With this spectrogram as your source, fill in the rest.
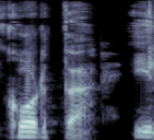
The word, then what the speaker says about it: live: Live que significa Vivir la i de esta palabra se pronuncia de manera muy corta y suena ligeramente como e Live la v o chica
